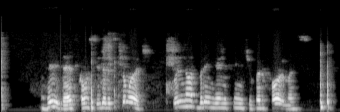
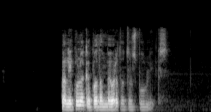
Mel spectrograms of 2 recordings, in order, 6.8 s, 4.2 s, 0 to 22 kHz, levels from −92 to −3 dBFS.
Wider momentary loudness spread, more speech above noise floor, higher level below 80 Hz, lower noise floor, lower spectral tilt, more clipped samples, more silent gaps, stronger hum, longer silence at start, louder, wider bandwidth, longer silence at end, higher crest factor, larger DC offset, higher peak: second, 12 LU vs 22 LU; second, 52 dB vs 57 dB; about the same, -58 dBFS vs -60 dBFS; second, -69 dBFS vs -74 dBFS; first, -9.5 dB/octave vs -7 dB/octave; neither; neither; neither; second, 0 s vs 1.25 s; about the same, -17 LUFS vs -16 LUFS; second, 6.2 kHz vs 7.6 kHz; second, 0.15 s vs 0.95 s; about the same, 16 dB vs 18 dB; neither; about the same, -2 dBFS vs -2 dBFS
